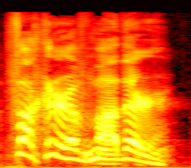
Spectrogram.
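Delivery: retold cab driver yell, hammed up a little; mock angry yell. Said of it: "He kept yelling".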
